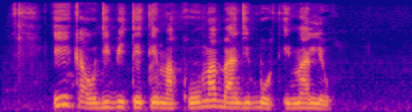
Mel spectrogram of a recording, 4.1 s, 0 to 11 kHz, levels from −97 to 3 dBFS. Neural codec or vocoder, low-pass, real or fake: codec, 24 kHz, 3.1 kbps, DualCodec; 9.9 kHz; fake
